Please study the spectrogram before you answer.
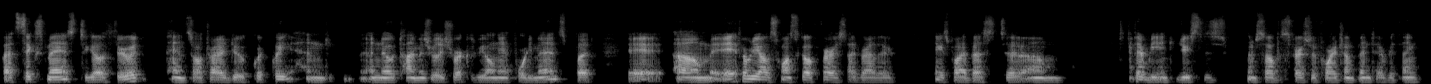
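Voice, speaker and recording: A gravelly, raspy-voiced man from the United States speaks over a video call. His delivery stays flat and level, and his tone is bright and a little tense. He hesitates often and fills the gaps with ums. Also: fairly low pitch, quick pace, poor audio. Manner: hesitant, with many fillers. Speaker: meeting participant and presenter. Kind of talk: casual video-call meeting.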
